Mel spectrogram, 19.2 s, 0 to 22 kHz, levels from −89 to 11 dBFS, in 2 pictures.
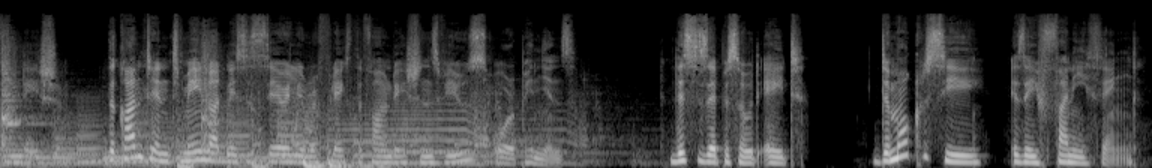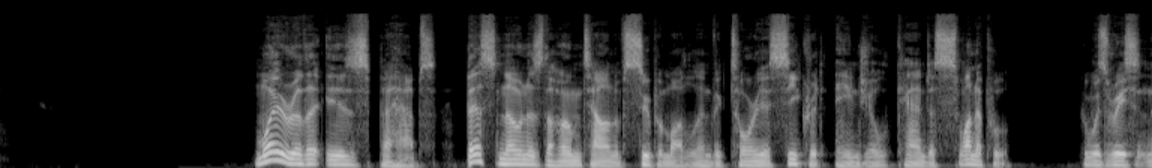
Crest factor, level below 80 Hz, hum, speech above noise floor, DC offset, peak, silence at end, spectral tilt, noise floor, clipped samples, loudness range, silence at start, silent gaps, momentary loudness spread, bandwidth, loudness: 18 dB; -32 dBFS; none; 53 dB; under 0.1%; -2 dBFS; 0 s; -5 dB/octave; -71 dBFS; under 0.1%; 7 LU; 0 s; 6.75-7.11 s, 9.72-9.84 s, 10.04-11.09 s; 13 LU; 15.5 kHz; -19 LUFS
